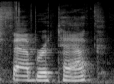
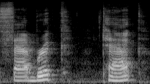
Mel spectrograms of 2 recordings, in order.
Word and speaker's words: Fabri-Tac: switching glues this is fabri-tac i used to call it fabric tack but that's not how it's spelled there's no c after the eye so i will put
